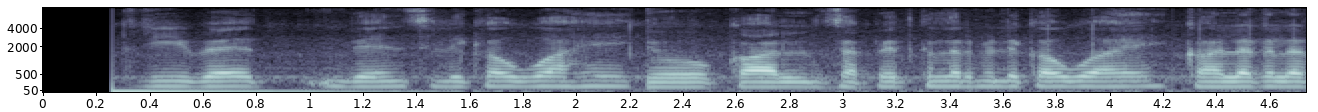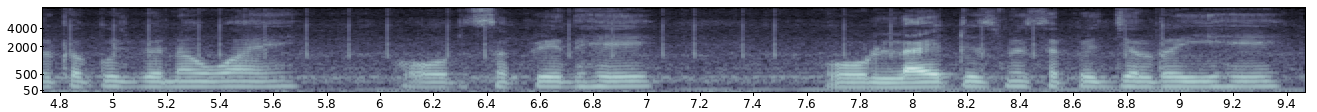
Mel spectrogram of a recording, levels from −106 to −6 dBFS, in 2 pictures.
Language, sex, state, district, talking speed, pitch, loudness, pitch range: Hindi, male, Maharashtra, Nagpur, 190 wpm, 135 Hz, -32 LUFS, 135-140 Hz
